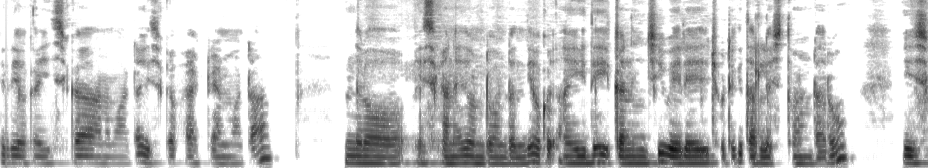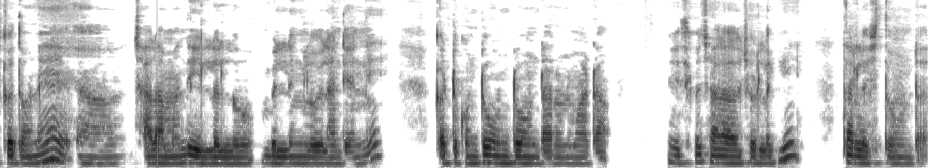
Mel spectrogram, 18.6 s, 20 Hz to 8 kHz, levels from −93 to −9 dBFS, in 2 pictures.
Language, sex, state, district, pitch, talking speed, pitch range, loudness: Telugu, male, Telangana, Nalgonda, 115 Hz, 115 wpm, 110-120 Hz, -27 LUFS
